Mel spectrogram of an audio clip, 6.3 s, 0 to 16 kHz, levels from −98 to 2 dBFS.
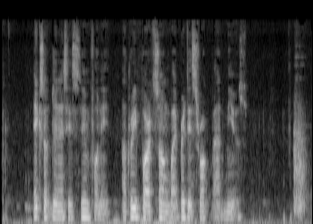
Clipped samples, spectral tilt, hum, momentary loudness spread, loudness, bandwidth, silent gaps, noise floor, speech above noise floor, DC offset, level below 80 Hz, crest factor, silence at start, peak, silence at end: under 0.1%; -6 dB/octave; none; 13 LU; -22 LUFS; 11.5 kHz; none; -48 dBFS; 27 dB; under 0.1%; -44 dBFS; 18 dB; 0.05 s; -4 dBFS; 0.1 s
